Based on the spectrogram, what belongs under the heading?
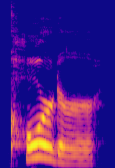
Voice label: "quarter", English; = 15 minutes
